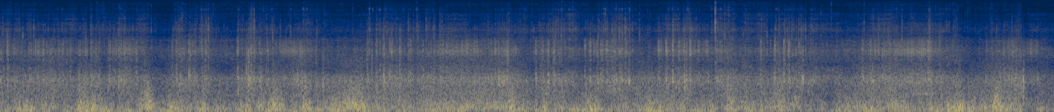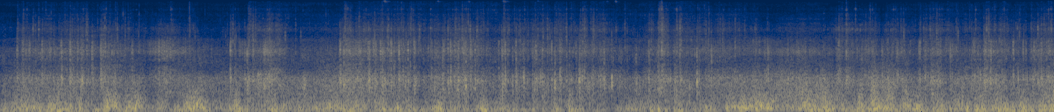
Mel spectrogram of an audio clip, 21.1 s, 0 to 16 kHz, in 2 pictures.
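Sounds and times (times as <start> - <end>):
bike rattling: 0.0 - 21.0
tyres rolling on loose dirt: 0.0 - 21.0
wind buffeting microphone: 0.0 - 21.0.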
